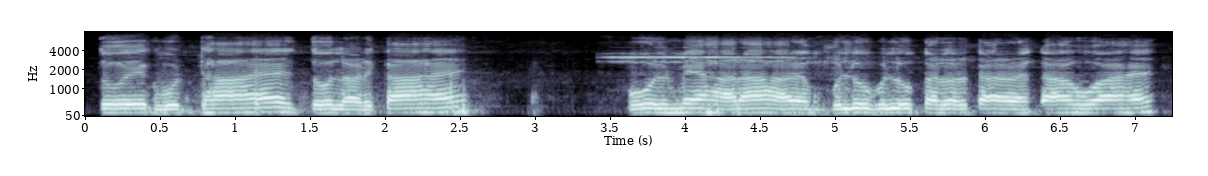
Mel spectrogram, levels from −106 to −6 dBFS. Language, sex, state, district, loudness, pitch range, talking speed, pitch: Hindi, male, Bihar, Begusarai, -15 LUFS, 140-150 Hz, 140 wpm, 150 Hz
